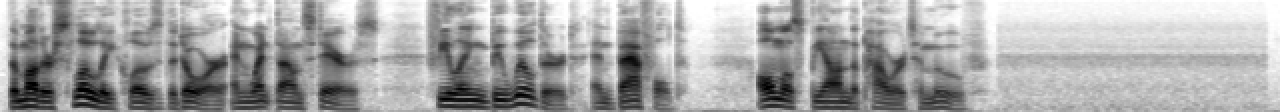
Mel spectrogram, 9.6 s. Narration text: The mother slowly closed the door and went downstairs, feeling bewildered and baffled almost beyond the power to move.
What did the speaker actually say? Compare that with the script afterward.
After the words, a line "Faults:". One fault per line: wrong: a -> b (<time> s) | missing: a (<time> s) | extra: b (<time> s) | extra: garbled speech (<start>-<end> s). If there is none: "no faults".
The mother slowly closed the door and went downstairs, feeling bewildered and baffled almost beyond the power to move.
Faults:
no faults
